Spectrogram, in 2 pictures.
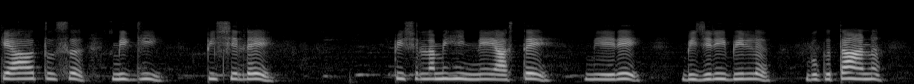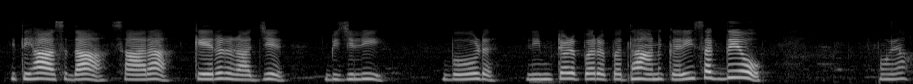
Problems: constant background noise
